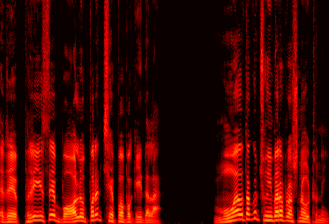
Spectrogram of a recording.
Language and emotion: Odia, disgusted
